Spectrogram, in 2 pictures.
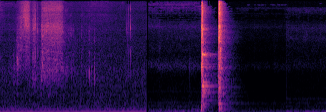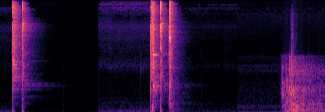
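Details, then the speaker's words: Pulse-Bac vacuum, compared against PulseRam: sharp clacks, mostly in quick pairs every few seconds over a quiet hum. The pulse-valve solenoids are weak and the solenoid bodies move as the valves close, losing snap; the valves bounce. "one of the things I'm noticing about these solenoids is they're weak and when the valves go to close the sewing bodies are also moving so it's losing a lot of the snap that it could be getting"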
